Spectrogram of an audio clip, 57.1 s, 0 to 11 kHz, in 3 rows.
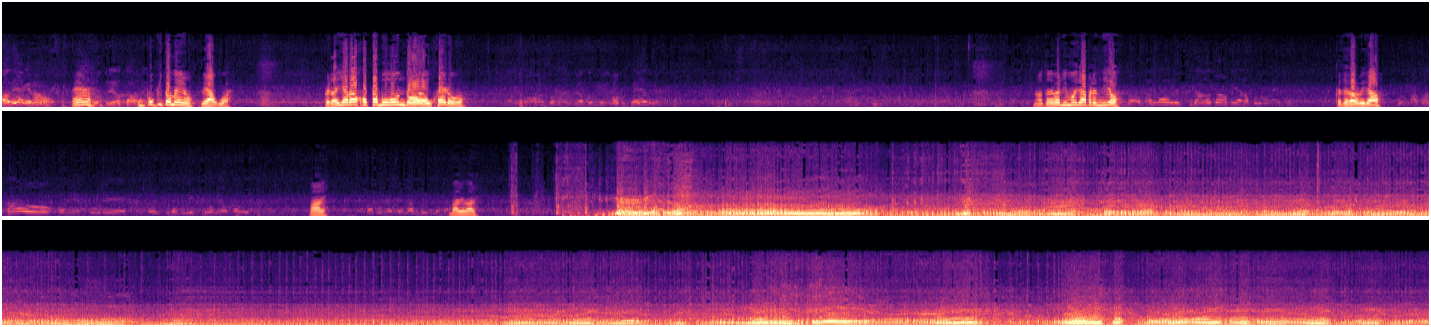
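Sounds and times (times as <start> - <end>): motorcycle engine revving: 26.4 - 57.0.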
